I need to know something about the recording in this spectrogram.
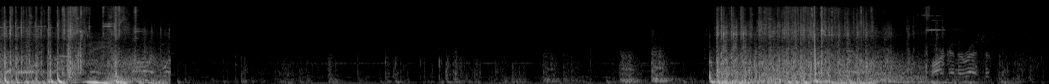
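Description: A light machine gun fires rapid bursts in a video game.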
